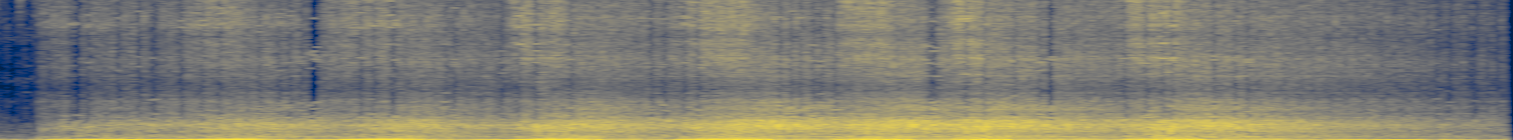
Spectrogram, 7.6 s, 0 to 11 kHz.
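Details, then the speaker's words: 1961 GMC K1500 4x4 pickup revived after sitting 15 years, new carburetor, coil and electronic ignition module, warmed up with idle set low: deep lumpy exhaust beat surging and sagging unevenly, valve-tap sound, owner suspects stuck-open exhaust valve; misfire, running on five cylinders. "That is doing great for 5 cylinders. Imagine what it could do with 6."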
